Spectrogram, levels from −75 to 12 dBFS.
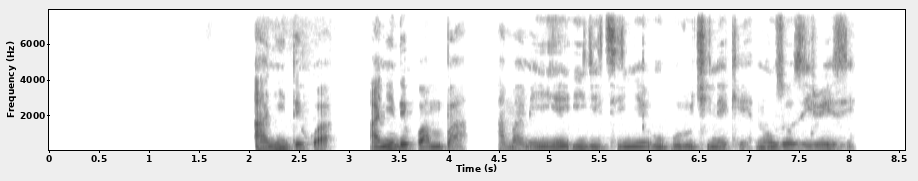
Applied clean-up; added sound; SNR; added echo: none; none; none; none.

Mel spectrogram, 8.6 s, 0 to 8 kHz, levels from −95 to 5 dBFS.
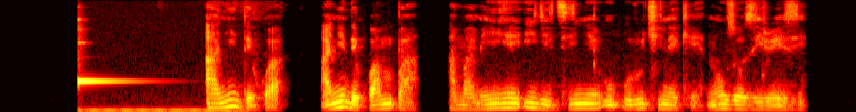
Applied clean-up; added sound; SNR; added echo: none; Marimba, xylophone; -2 dB; none.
